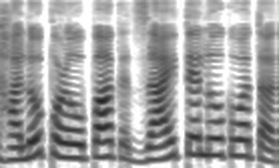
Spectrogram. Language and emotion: Goan Konkani, neutral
